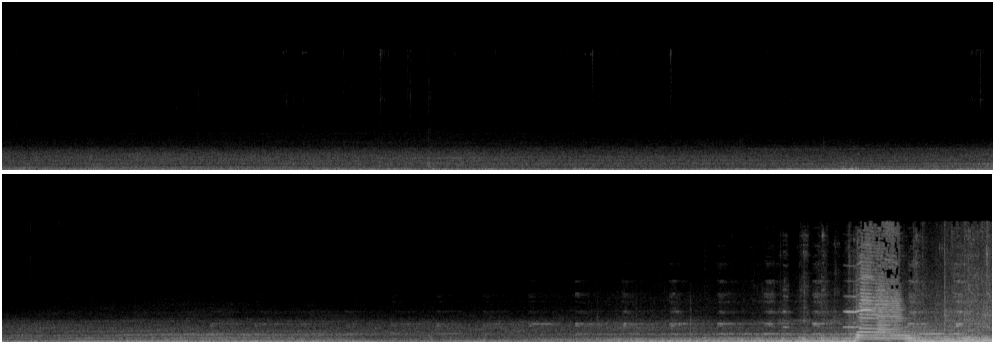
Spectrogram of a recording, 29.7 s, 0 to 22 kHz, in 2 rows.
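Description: Diesel locomotive SSRR 2030 approaching with its excursion train, its engine rumble growing steadily louder. Its horn sounds from about halfway through. The locomotive passes close near the end, loud, with wheels on the rails.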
